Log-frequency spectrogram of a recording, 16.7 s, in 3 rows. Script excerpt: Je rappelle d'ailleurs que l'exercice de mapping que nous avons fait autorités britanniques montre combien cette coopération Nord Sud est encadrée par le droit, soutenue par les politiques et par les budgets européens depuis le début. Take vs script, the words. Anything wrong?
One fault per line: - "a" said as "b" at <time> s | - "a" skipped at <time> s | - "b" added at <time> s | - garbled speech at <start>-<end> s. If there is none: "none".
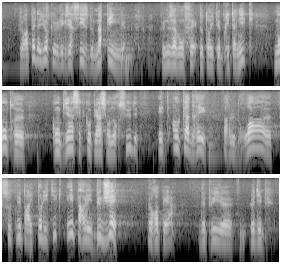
none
